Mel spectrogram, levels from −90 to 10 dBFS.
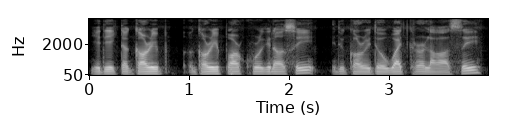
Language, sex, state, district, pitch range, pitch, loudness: Nagamese, male, Nagaland, Dimapur, 100-110 Hz, 105 Hz, -18 LUFS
